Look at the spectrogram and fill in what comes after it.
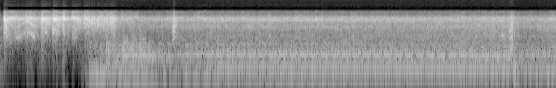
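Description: Nissan Z's engine cranked by the starter and catching about a second in, then settling into a steady idle.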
